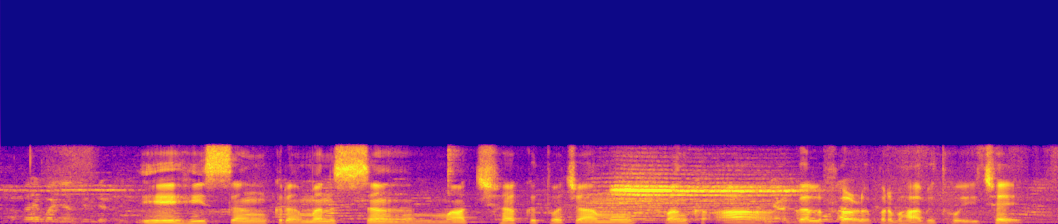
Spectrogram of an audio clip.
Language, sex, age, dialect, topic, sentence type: Maithili, male, 18-24, Eastern / Thethi, agriculture, statement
